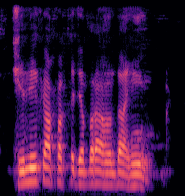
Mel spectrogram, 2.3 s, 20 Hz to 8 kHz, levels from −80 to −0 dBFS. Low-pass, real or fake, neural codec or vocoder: 7.2 kHz; fake; codec, 44.1 kHz, 3.4 kbps, Pupu-Codec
